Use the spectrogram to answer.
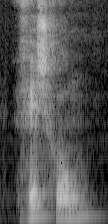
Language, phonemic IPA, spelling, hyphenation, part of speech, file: Dutch, /ˈvɪs.xrɔm/, visgrom, vis‧grom, noun, Nl-visgrom.ogg
- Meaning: fish intestines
